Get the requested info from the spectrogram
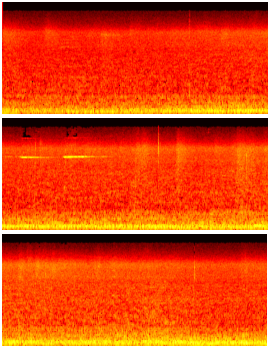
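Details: A steady low rumble of vehicle or traffic noise fills the recording. No animal voice can be picked out.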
